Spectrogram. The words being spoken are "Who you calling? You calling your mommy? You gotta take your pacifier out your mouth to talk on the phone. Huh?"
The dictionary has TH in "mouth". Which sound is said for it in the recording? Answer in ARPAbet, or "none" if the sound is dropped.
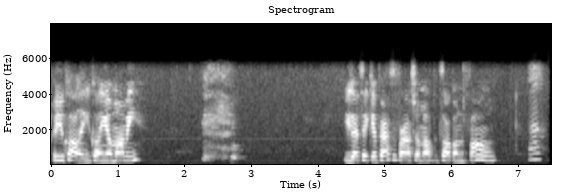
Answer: F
